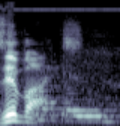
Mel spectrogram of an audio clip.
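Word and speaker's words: Grzywacz: zat that's a great name it's spelled gr z y w a CZ and they say and and he says zivat yeah they I got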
